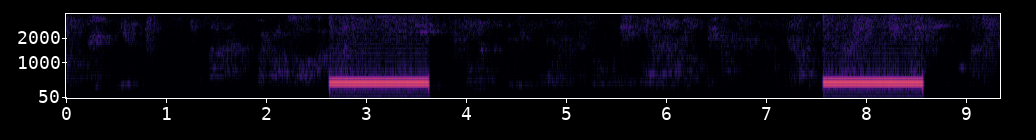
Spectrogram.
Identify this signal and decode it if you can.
Ringback tone (China, 450 Hz), with speech.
